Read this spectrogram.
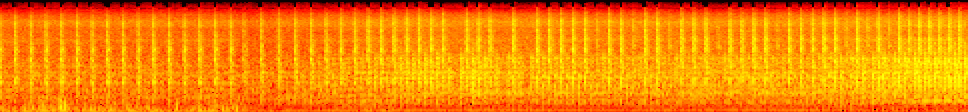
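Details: Jeep Grand Cherokee, started after an oil change to high-mileage synthetic oil plus Hyper Lube additive: sharp, rapid ticking knock about three per second over idle that keeps going; owner suspects rod bearings, not confirmed.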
